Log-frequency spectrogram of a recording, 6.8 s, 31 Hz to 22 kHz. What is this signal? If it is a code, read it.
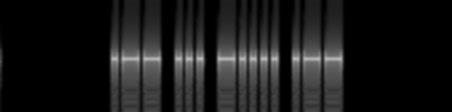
Morse code, heard as a keyed tone, about 15 wpm, 700 Hz. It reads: WS6W
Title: USA Call Signs - 4 Characters - Repeated 3x - 15wpm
